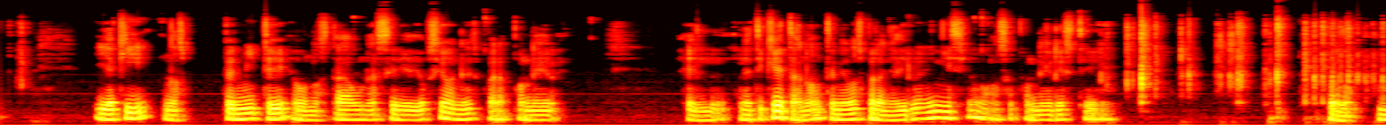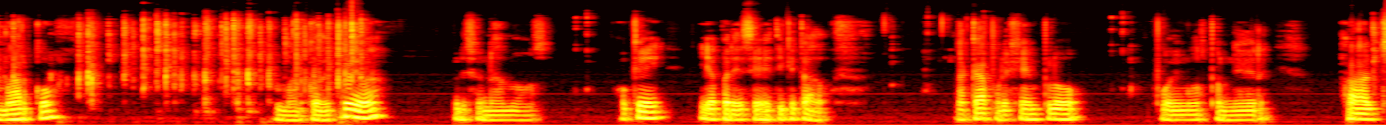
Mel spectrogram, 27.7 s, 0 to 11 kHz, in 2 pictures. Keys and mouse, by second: 3.7-9.3 drag, 9.8-11.1 drag, 11.3-17.4 typing, 19.9-21.5 drag, 21.5-24.9 middle drag, 25.1-27.3 drag.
